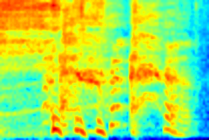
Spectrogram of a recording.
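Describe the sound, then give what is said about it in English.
A quick run of about five harsh coughs in rapid succession, each a short raspy burst, with no talking around them. “Hold on. I have to cough.”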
